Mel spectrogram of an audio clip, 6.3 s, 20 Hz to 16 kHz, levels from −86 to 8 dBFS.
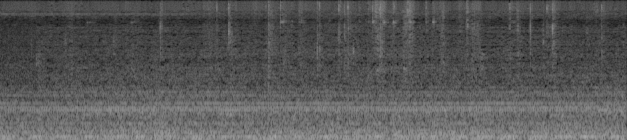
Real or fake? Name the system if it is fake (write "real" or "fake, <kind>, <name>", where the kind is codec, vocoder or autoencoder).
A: real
